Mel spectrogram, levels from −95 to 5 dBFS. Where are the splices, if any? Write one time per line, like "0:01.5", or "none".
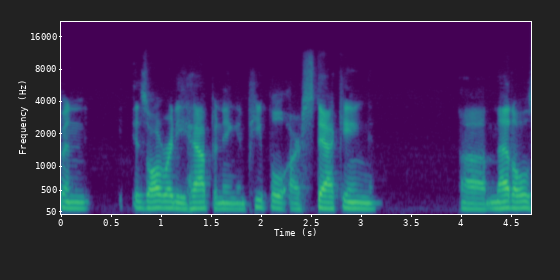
none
